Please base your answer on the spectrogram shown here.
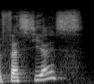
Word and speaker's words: faciès: invariables après auprès attention certains mots font exception et se prononcent S c'est le cas de faciès cacatoès palmarès herpès une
